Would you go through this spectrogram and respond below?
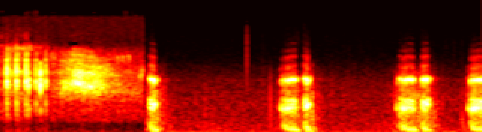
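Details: A frog croaks in short, throaty bursts, often doubled, about once a second. Before the croaks comes a brief burst of harsh rattling noise, and the gaps between calls are quiet.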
